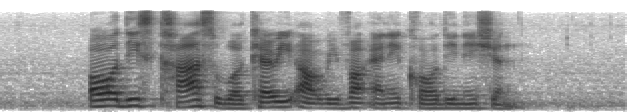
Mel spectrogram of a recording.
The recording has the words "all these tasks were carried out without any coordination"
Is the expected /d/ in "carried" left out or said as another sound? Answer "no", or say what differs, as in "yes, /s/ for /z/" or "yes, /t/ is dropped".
yes, /d/ is dropped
